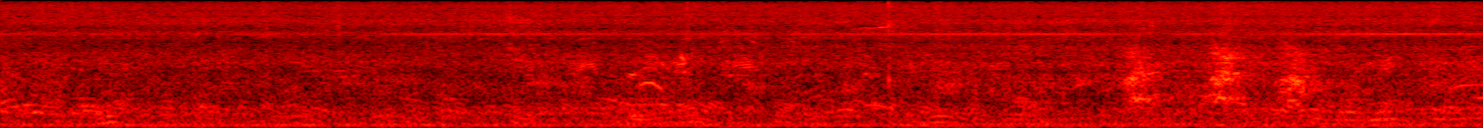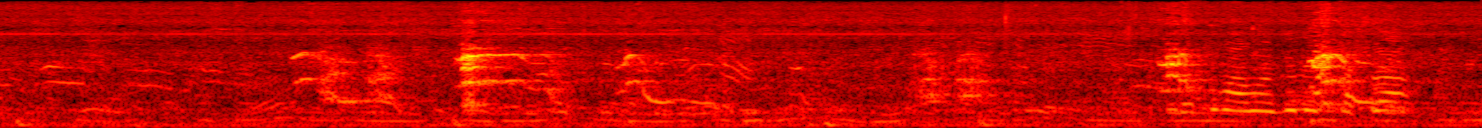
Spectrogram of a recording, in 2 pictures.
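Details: Romanian Carpathian Shepherd dog giving a series of short, harsh barks clustered in the second half, several in quick bursts rising in loudness toward the end, over a low steady hum with people talking in the background.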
